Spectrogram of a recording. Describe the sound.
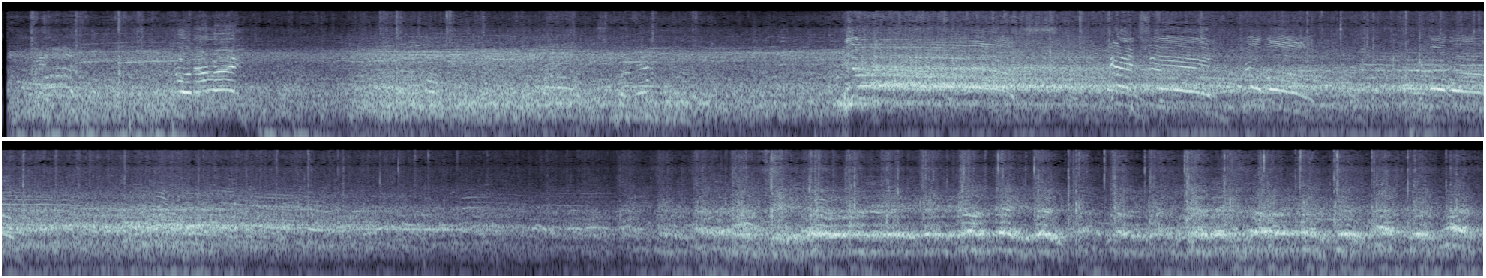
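A football stadium crowd cheering inside the Allianz Arena at a Bayern Munich match. A dense, continuous roar of many voices with whoops and shouts rising out of it, dipping briefly before swelling loud again toward the end.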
